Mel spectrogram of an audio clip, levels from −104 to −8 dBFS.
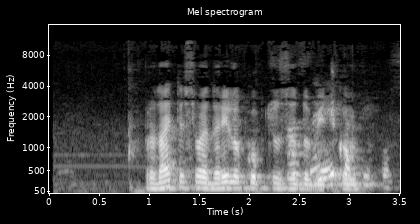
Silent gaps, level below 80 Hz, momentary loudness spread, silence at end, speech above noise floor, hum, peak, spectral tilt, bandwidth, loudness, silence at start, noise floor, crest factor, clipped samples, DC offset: none; -52 dBFS; 9 LU; 0.1 s; 38 dB; none; -4 dBFS; -9 dB/octave; 7.8 kHz; -21 LUFS; 0.8 s; -58 dBFS; 18 dB; under 0.1%; under 0.1%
